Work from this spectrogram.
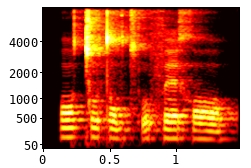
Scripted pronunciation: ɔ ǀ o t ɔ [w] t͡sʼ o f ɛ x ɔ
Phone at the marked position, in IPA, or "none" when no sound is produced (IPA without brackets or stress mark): w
